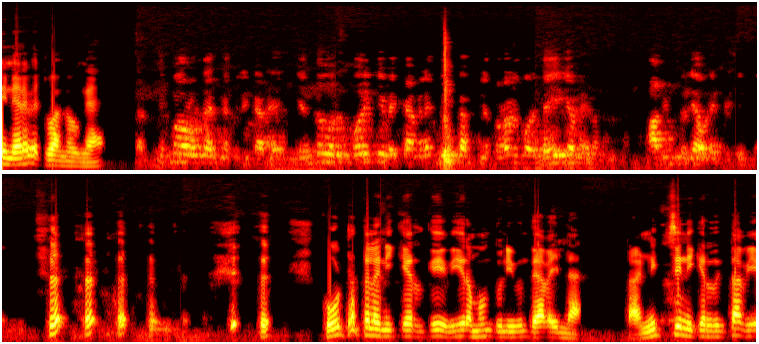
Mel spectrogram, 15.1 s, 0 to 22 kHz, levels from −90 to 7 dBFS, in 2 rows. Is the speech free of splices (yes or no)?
yes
